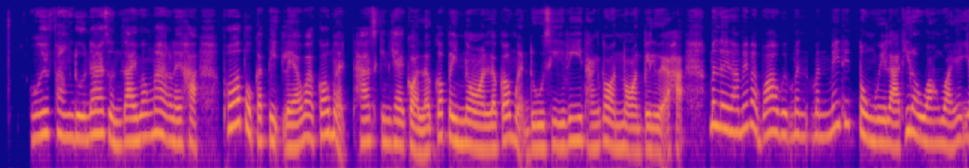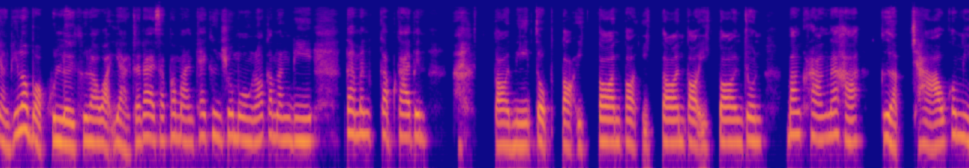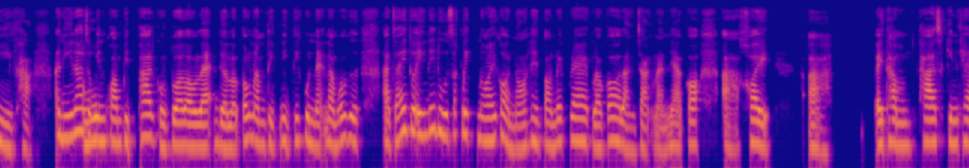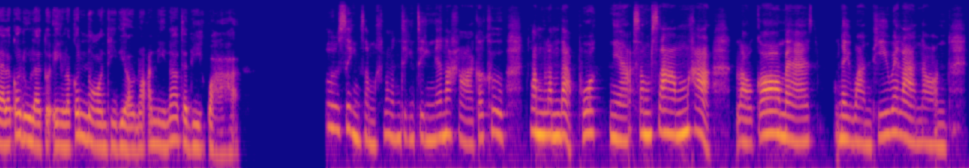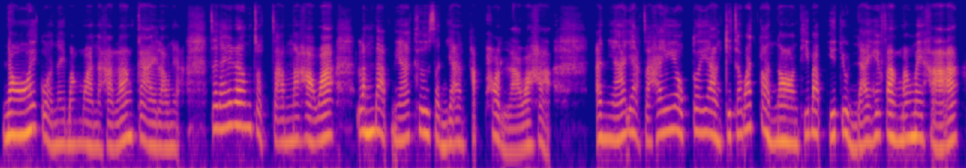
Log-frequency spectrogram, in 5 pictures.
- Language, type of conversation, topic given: Thai, advice, จะสร้างกิจวัตรก่อนนอนให้สม่ำเสมอทุกคืนเพื่อหลับดีขึ้นและตื่นตรงเวลาได้อย่างไร?
- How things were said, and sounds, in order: tapping; in English: "skincare"; in English: "skincare"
